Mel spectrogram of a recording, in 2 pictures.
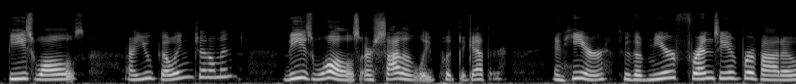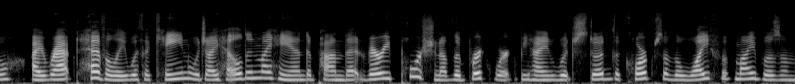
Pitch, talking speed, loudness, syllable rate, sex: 245 Hz, 185 wpm, -20 LUFS, 5.3 syllables/s, female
